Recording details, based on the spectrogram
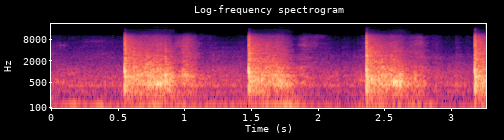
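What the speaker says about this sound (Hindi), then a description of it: "बस इसको मुसलसल हिलाते रहना" Semolina halwa stirred in a pot, four strong rasping scrapes of a spoon against the pot bottom at a steady rhythm, each a short grinding sweep with brief pauses between, loud and close with no voices.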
